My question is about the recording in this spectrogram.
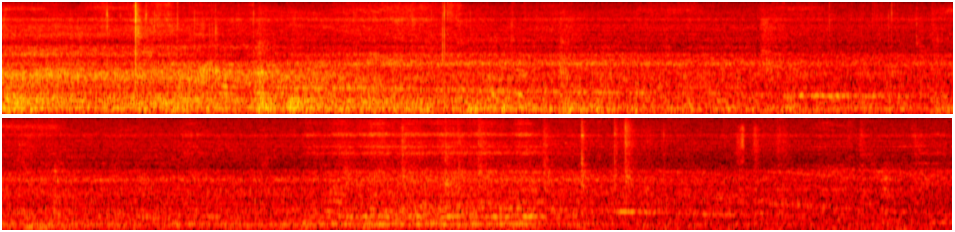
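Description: Subway electric train braking into a station. Its running noise fades as it slows, with the traction motors' whine gliding in pitch, and it gets quieter from about eleven seconds in as the train comes to a stop.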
